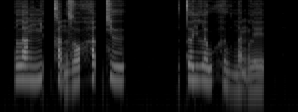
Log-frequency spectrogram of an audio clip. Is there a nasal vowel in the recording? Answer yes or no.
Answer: no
